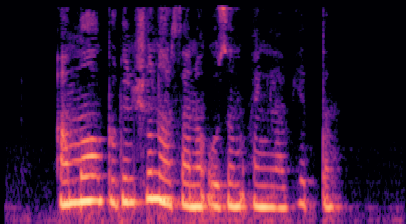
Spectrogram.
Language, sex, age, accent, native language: Uzbek, female, 12-17, Xorazm, Uzbek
